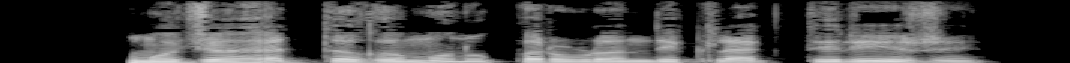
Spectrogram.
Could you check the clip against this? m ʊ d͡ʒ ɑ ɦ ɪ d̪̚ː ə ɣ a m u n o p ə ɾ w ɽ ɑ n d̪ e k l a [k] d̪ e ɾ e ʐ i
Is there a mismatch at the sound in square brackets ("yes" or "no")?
no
